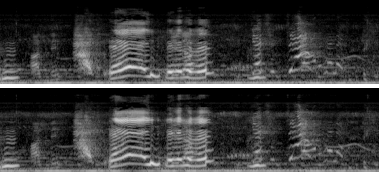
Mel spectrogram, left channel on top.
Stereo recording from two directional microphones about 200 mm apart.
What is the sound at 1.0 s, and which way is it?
Speech, 45° right (ahead or behind).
